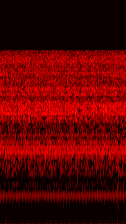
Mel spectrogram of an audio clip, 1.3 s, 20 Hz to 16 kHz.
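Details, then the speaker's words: Desktop computer at morning startup: steady low buzz with a fixed tone droning evenly, persisting even when the fan is stopped; noisy 80mm fan later found to be the cause and replaced, ending the buzzing. "i don't know if it's the fan or if it's something else because the fan continues to make that noise regardless if it's spinning or not"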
